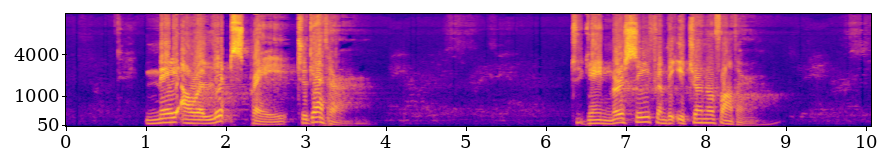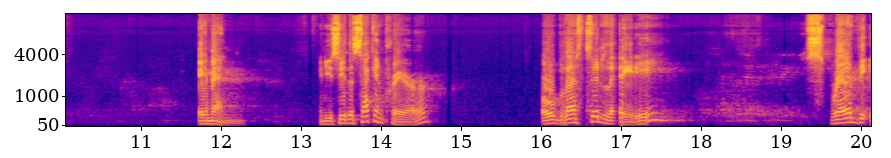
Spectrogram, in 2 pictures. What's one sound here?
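A man speaks calmly through a microphone in a large echoing hall, with pauses between phrases.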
